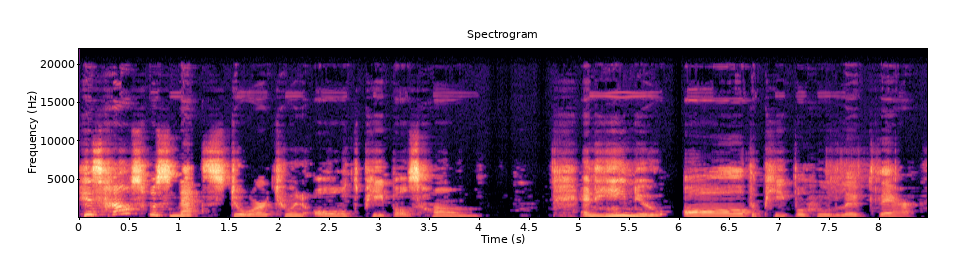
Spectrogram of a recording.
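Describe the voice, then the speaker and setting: Woman, children's storyteller: slow delivery, lively swooping intonation, simple wording, gentle asides to little listeners. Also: medium pitch. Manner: expressive, gently questioning, speaks simply as to small children. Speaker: storyteller reading a picture book to children. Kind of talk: children's story time, read-aloud with asides to young listeners.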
